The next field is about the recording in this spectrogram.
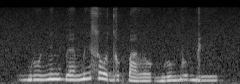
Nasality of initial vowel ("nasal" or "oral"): nasal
